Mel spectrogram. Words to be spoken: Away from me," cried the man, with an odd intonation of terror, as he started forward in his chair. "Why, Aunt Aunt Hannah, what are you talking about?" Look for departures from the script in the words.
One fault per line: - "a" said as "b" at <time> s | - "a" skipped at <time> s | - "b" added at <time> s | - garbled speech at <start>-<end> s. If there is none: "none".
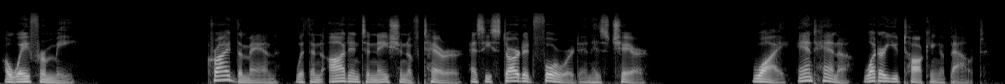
- "Aunt" skipped at 8.2 s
